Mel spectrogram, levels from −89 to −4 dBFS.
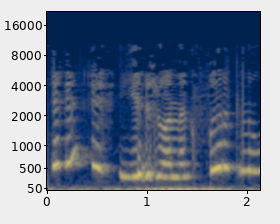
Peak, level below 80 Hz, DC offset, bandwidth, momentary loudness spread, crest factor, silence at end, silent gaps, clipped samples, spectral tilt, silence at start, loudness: -14 dBFS; -50 dBFS; under 0.1%; 10.5 kHz; 4 LU; 14 dB; 0 s; none; under 0.1%; -4.5 dB/octave; 0 s; -28 LUFS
